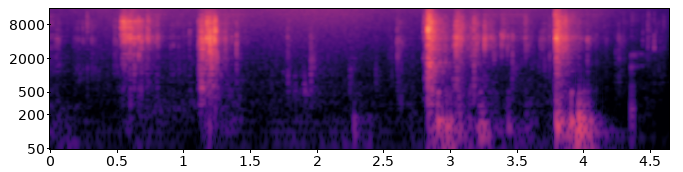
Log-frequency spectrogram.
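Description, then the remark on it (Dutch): Aged cheese being chopped: about four irregular knife strikes, each a crisp crunchy crack, the last two landing with a heavier, duller thunk on the board. No one speaks. “je gaat hakken.”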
